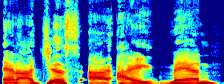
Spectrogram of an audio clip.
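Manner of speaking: ordinary talk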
